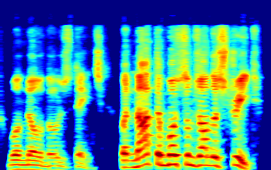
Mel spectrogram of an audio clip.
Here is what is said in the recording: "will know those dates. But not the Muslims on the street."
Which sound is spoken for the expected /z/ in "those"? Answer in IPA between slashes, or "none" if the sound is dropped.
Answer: /z/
